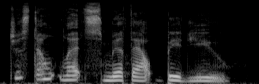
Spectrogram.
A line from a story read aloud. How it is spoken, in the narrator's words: Calvin whispered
